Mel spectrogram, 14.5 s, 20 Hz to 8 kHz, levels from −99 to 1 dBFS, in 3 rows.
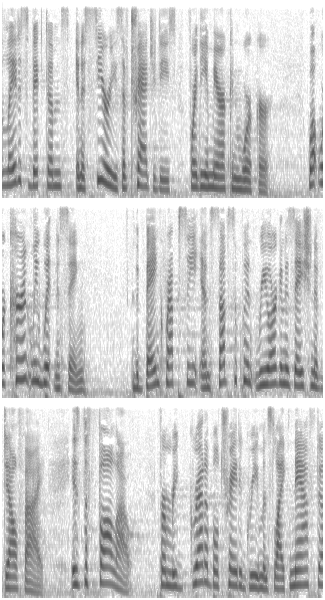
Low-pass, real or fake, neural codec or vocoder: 7.2 kHz; real; none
